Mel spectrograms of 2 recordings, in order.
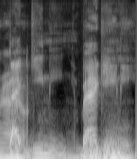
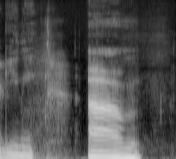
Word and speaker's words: Baggini: The author of the book is Julian Seguini. Or I may be saying that wrong. – Baggini. Yep. Julian okay. Baggini.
